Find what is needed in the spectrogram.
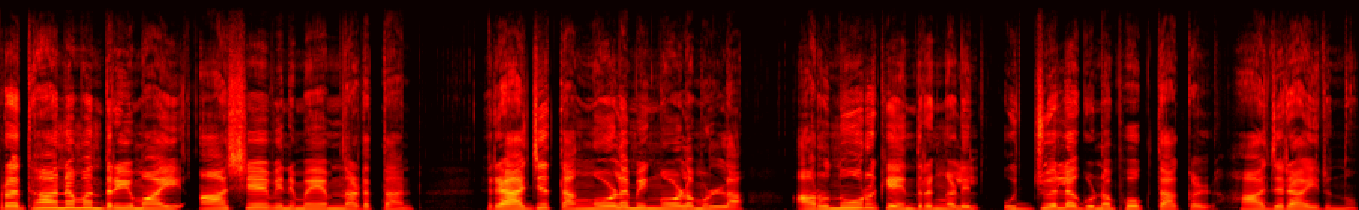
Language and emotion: Malayalam, neutral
